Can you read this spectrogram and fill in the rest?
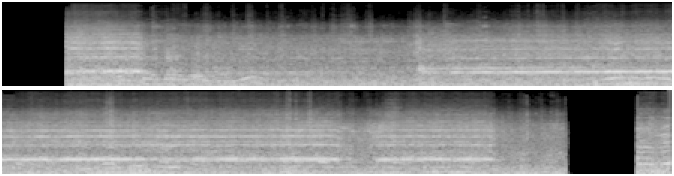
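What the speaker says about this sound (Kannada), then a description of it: "ಇಲ್ಲಿ ನಮ್ಮ ಮನೆ ಬಲ್ಲಿ ಅದ ರೀ ಮೆಟ್ರೋ ಸ್ಟೇಷನ್." A metro train on the Pink Line at an elevated metro station, its loud rolling rumble and rail noise running steadily for several seconds with a sustained high whine, then abruptly cutting out near the end.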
